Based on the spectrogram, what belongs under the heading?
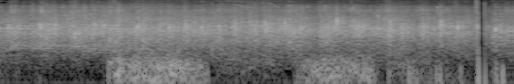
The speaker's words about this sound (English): I'm just excited for the two of them to be sharing this morning. So if you could give them a round of applause here.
